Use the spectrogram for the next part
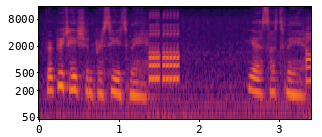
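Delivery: ordinary talk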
